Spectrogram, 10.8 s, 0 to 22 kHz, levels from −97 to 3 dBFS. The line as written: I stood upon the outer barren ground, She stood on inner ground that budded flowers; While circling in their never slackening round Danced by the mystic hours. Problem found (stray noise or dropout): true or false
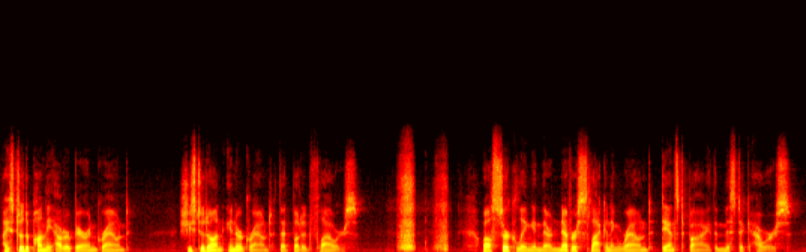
true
